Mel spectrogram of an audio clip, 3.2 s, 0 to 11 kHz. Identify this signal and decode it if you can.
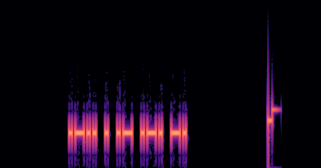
Morse code, heard as a keyed tone, about 40 wpm, 700 Hz. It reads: LEARN
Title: Sentences from Top 300 Words - New Word Drill - 40wpm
